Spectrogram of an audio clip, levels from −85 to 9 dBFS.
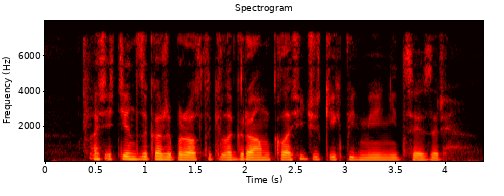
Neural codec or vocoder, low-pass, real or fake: none; 7.2 kHz; real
